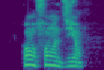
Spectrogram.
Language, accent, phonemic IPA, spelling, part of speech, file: French, Canada, /kɔ̃.fɔ̃.djɔ̃/, confondions, verb, LL-Q150 (fra)-confondions.wav
- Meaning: inflection of confondre: 1. first-person plural imperfect indicative 2. first-person plural present subjunctive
